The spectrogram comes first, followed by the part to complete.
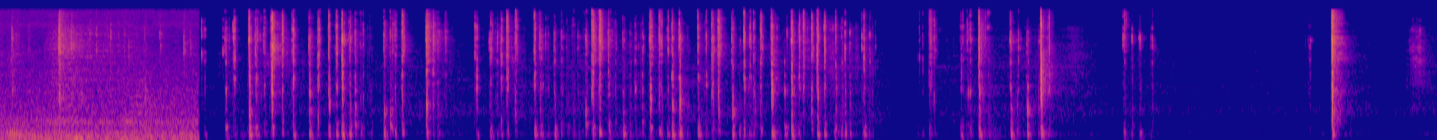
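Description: Typing on an Apple laptop keyboard: after a second or so of room noise, a fast run of key clicks for about five seconds, then a few single taps about two seconds later, and then it stops.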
